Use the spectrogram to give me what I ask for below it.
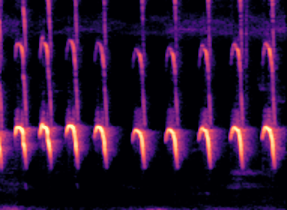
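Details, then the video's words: Baby chicks calling with nine loud, piercing downward-sweeping peeps in under four seconds, evenly paced and clean against silence. "Cute Baby Chicks Chirping Sound"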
